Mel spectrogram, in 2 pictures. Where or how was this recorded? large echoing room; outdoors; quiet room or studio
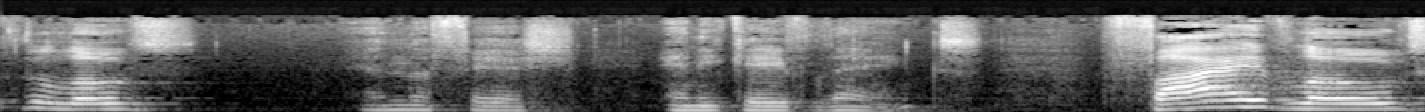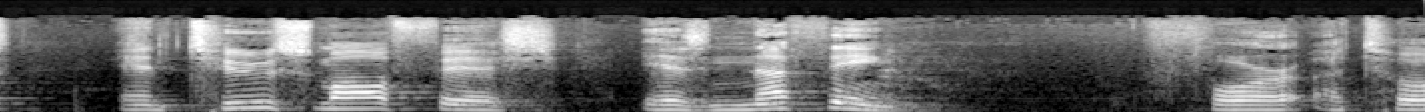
large echoing room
